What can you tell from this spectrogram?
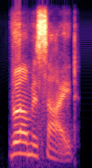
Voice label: "vermicide", Indian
